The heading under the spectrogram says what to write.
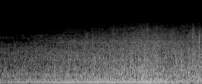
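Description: Vehicles, a car driven by a police officer followed by a truck, drive along a dirt road: a steady low engine drone under a constant wash of rough, hissing road and wind noise, unchanging in loudness, with no voices.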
